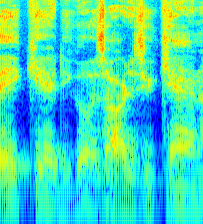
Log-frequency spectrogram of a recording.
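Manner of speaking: deep, low, rough cowboy voice. Speaker retelling being suited up in headgear as Don Frye looks down, deep Don Frye voice. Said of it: "his voice is really deep".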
